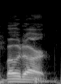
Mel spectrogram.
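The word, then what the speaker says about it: Bois d'Arc: Bodark. – Bodark. – It's pronounced Bodark, but it's spelled Boys Dark.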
